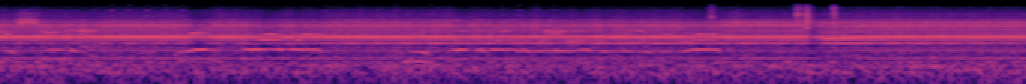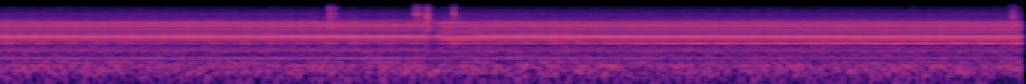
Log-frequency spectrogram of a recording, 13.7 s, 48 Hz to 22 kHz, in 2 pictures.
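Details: Monarch 10EE lathe with a three-phase motor-generator and vacuum-tube-rectified DC spindle drive: loud steady motor hum with a constant whine above it, from worn motor-generator bearings that need replacing.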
